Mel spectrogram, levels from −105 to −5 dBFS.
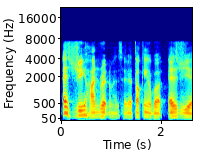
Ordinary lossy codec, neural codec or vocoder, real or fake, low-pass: none; none; real; 7.2 kHz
